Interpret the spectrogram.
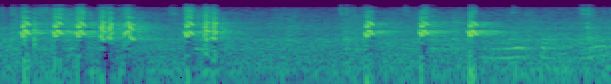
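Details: White-eared bulbul uttering crisp, clipped notes in small clusters, a quick run of five, then pairs and singles spaced through the clip.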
